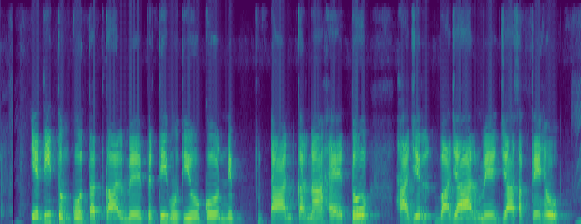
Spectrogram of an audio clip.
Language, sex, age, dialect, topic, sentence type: Hindi, male, 25-30, Awadhi Bundeli, banking, statement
